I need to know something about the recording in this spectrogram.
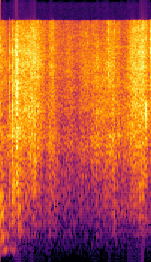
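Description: Hook-and-loop (Velcro) fastener on a fabric portable changing pad being pulled open, with fabric rustling as the pad is handled; a rasping noise in a few uneven surges.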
